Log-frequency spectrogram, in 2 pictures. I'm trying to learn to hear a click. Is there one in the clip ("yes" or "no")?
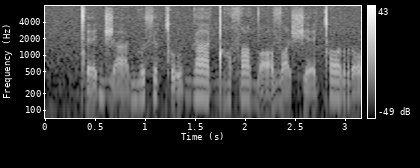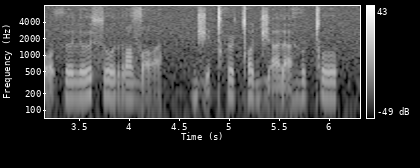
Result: yes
